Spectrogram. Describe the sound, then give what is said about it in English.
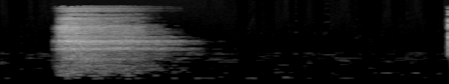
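A slow, breathy exhale through one nostril during alternate nostril breathing, soft and airy, fading out over about a second and a half before near silence. “with a chest full of air, I'm going to block the other nostril with the other two fingers, and then breathe out.”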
